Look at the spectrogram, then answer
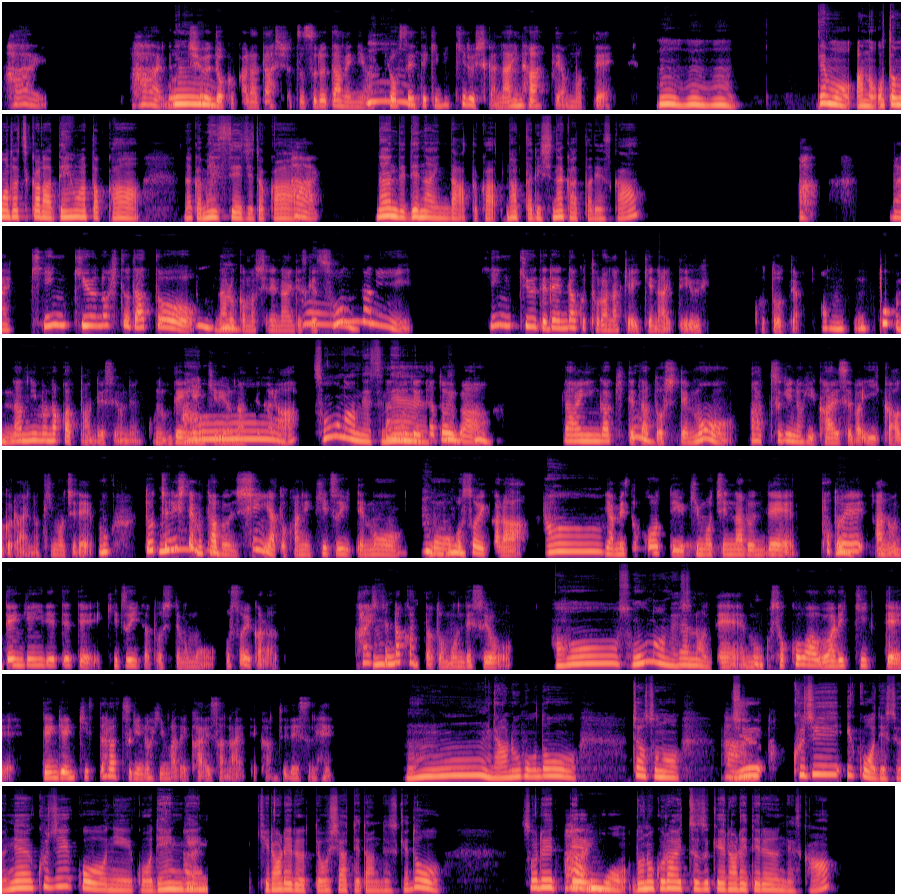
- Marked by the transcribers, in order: chuckle; chuckle
- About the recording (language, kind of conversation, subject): Japanese, podcast, SNSとうまくつき合うコツは何だと思いますか？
